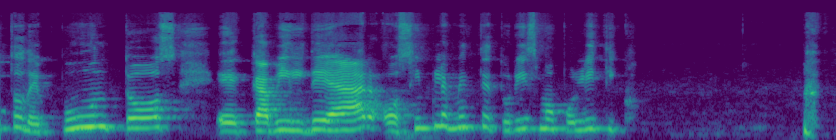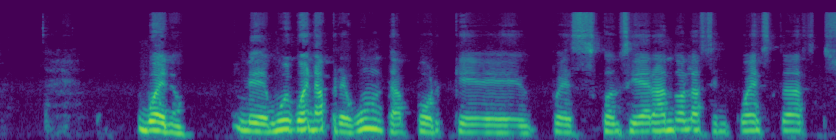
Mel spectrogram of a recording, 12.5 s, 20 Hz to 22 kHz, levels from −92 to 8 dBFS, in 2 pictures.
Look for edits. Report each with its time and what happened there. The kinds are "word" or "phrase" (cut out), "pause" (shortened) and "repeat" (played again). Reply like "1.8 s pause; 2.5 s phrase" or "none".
none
